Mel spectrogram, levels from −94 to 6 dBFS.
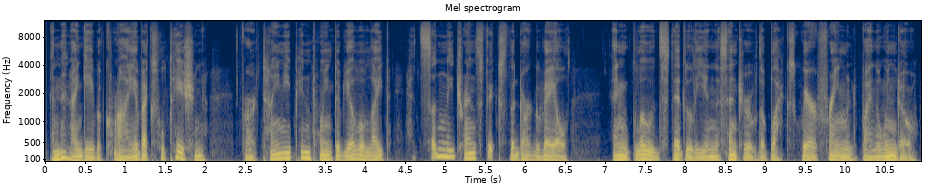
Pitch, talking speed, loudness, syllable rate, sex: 95 Hz, 190 wpm, -17 LUFS, 5.4 syllables/s, male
